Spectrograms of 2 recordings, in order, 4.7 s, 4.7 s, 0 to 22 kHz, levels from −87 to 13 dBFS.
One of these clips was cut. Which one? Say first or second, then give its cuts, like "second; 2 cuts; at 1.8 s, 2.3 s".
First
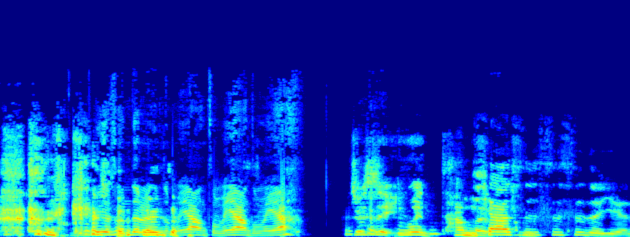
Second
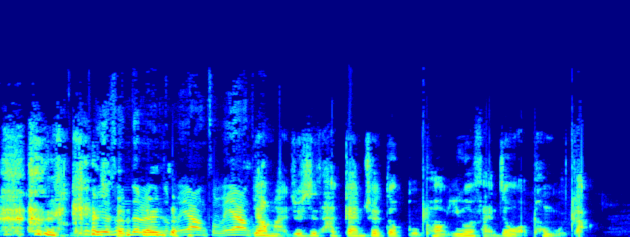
second; 1 cut; at 1.9 s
